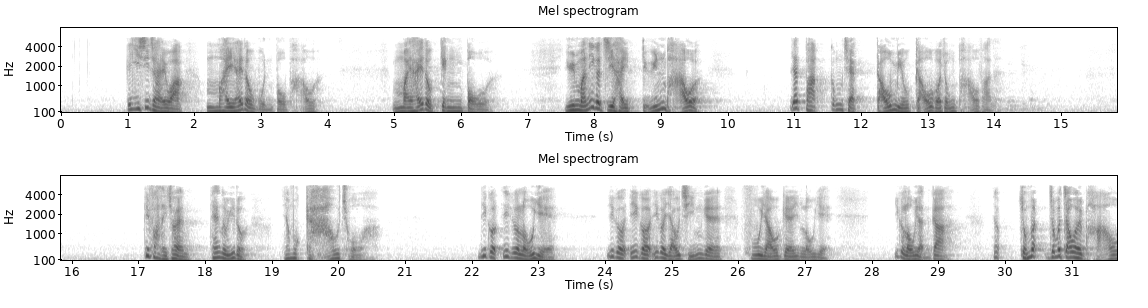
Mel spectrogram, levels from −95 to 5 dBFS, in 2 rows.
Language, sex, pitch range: Chinese, male, 100-145 Hz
